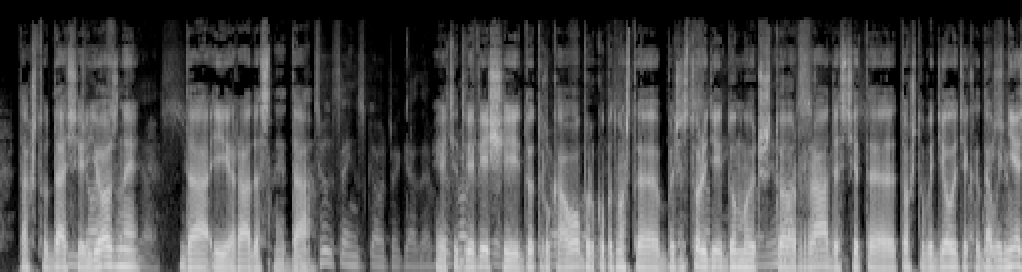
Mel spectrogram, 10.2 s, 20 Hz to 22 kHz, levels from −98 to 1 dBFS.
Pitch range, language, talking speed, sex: 105-140 Hz, Russian, 175 wpm, male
